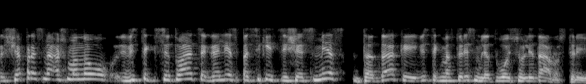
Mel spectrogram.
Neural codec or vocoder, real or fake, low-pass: none; real; 5.4 kHz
